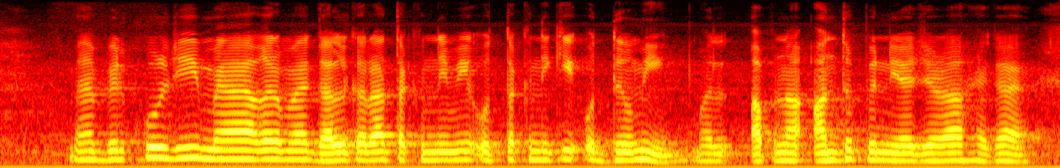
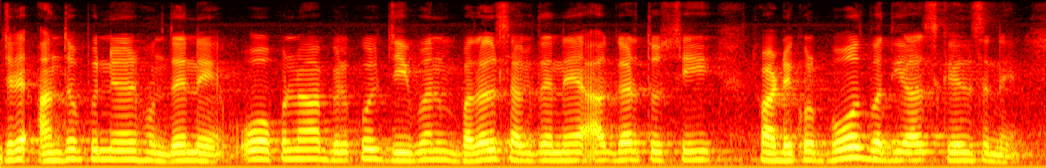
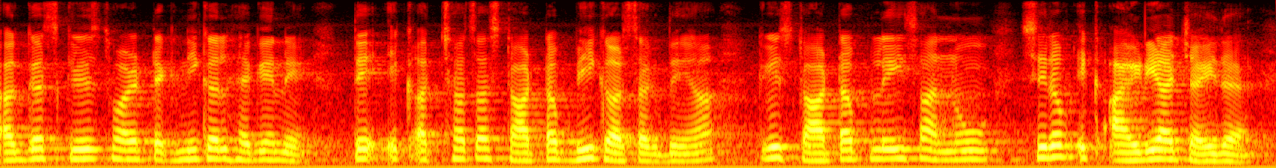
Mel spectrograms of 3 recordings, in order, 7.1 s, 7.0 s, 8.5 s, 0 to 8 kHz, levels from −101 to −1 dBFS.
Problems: constant background noise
